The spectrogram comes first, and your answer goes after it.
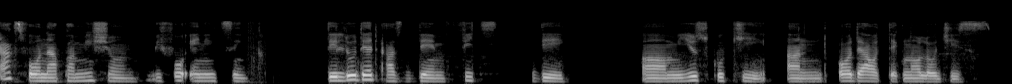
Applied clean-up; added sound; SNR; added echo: neural mask model DeepFilterNet 3.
